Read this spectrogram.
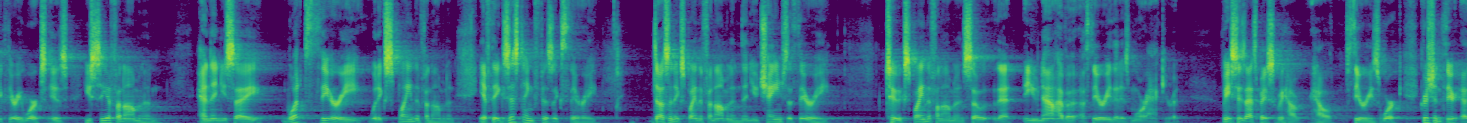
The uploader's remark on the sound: This Q&A session was recorded before a live audience on April 18, 2019 in New York City.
